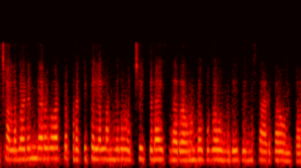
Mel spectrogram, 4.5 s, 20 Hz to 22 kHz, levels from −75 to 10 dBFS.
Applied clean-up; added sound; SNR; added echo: neural mask model RNNoise.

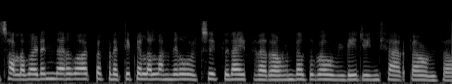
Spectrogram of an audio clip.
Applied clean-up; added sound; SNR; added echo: neural diffusion model UNIVERSE++.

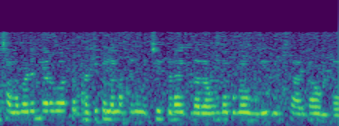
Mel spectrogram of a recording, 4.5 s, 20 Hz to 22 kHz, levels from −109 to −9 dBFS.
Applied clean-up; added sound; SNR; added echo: classical method Wiener filter.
